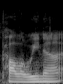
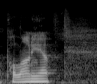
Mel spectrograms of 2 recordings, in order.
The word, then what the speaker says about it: Paulownia: A lightweight hardwood, something like Paulownia. Sorry, I always, for some reason, I've always pronounced it Paulownia, and I know that's not how I pronounced it, so Paulownia.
